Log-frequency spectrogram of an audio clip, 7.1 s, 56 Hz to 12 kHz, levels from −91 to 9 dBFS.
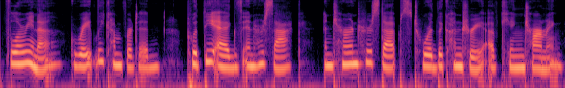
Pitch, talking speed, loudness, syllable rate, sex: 215 Hz, 160 wpm, -18 LUFS, 4.5 syllables/s, female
